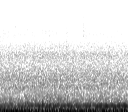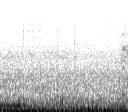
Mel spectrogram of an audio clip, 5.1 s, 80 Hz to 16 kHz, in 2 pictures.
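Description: Tuned 2007cc air-cooled VW Beetle flat-four with Weber 48 carburettors running under way, a steady low rumble heard from inside the cabin.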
